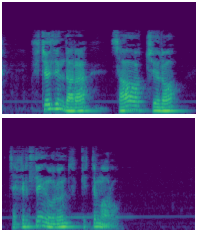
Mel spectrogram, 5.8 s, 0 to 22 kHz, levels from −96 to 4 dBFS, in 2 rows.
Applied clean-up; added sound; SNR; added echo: none; none; none; none.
